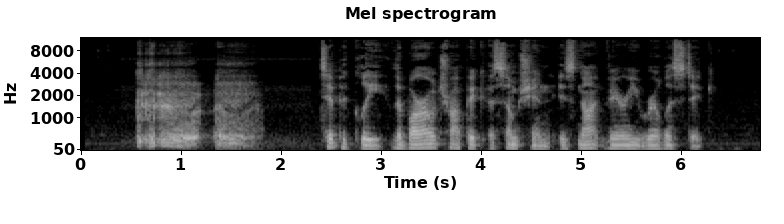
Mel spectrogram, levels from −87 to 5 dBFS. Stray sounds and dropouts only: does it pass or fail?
fail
